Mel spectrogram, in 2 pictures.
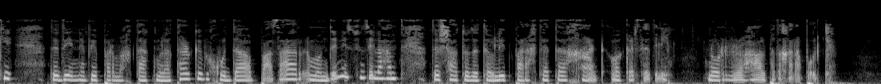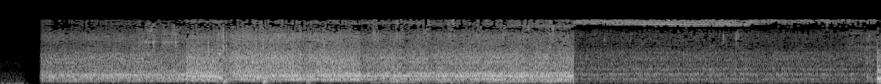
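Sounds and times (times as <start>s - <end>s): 
speech: 0.0s - 8.4s
honey bees buzzing at a bee farm in Helmand: 9.2s - 17.6s.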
